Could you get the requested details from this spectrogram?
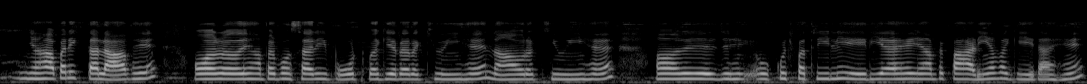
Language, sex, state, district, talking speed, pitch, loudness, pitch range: Hindi, female, Bihar, Gaya, 160 wpm, 250 Hz, -29 LUFS, 240-260 Hz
